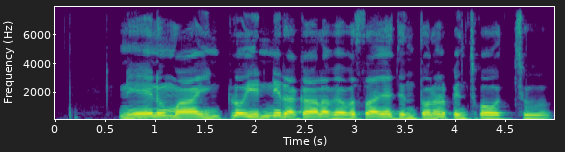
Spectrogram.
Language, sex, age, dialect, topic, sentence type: Telugu, male, 18-24, Central/Coastal, agriculture, question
